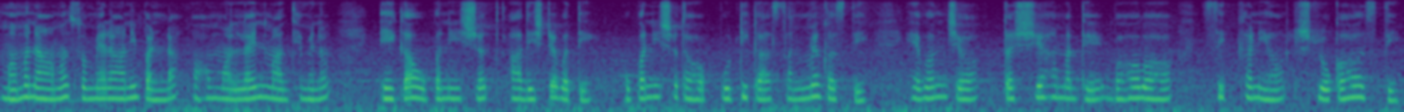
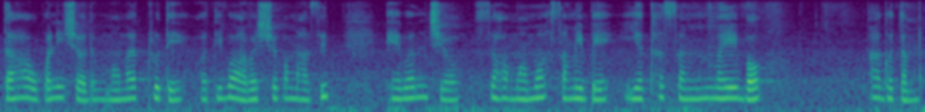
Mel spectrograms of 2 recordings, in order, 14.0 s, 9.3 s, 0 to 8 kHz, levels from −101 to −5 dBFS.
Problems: none marked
